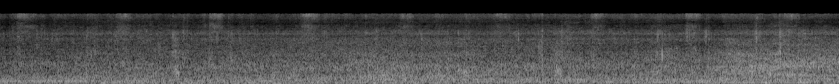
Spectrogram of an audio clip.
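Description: Cars driving past: a steady rush of traffic noise that grows a little louder near the end as a car comes closer.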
